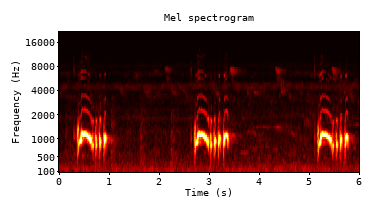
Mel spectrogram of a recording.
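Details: Local zebra dove singing in the 'gacor kerot' style: three phrases about two and a half seconds apart, each a rising-falling mellow coo followed by a quick run of clipped, stuttering notes, with faint low rumble beneath.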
